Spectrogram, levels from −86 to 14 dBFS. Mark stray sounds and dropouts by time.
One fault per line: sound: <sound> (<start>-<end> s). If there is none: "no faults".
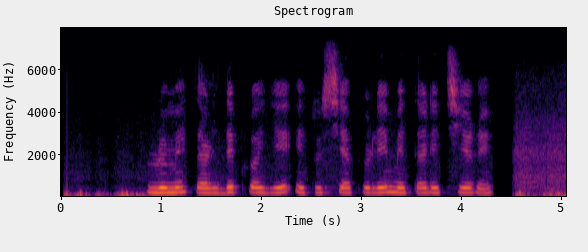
no faults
